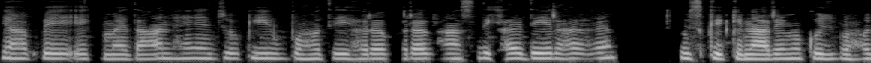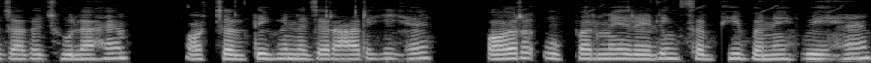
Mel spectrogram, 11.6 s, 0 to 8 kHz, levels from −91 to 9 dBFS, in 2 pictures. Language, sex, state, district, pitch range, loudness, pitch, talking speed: Hindi, female, Chhattisgarh, Balrampur, 215-235 Hz, -23 LUFS, 225 Hz, 200 wpm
